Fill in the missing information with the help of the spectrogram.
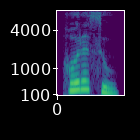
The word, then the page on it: ಹೊರಸು: horasu; kannada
